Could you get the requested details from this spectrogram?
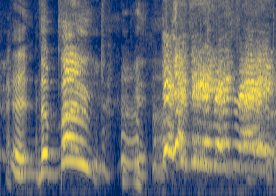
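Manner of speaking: very high screeched yell, half laughing; imitated scream. Reprising the head coach's reaction for laughs, screamed. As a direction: shriek it like a panicking coach. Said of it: "he just screams out".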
